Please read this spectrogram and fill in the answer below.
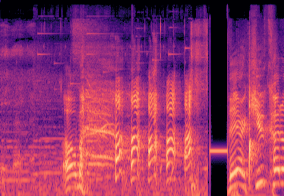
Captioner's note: Flippy laughing evilly; laughs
